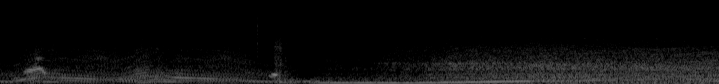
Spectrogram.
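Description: Car engine revving in a racing video game, with several quick rising sweeps of revs early on, then a steady low drone that climbs slowly in pitch toward the end, loud and continuous with no talk.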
